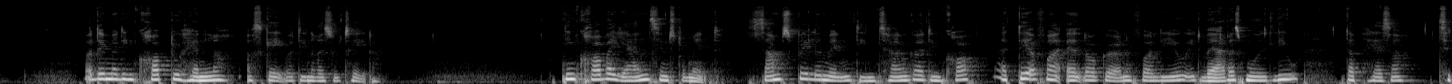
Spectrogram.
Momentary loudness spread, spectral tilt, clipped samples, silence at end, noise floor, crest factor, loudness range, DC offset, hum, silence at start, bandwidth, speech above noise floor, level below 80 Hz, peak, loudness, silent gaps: 12 LU; -8.5 dB/octave; under 0.1%; 0 s; -57 dBFS; 16 dB; 4 LU; under 0.1%; none; 0.85 s; 15.5 kHz; 38 dB; -44 dBFS; -4 dBFS; -20 LUFS; none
